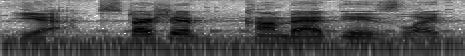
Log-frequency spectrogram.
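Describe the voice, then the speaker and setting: A man's voice: medium pitch, lively intonation, measured pace, background noise. A man acting as game master, narrating and refereeing a tabletop game in a casual, sometimes profane way.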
